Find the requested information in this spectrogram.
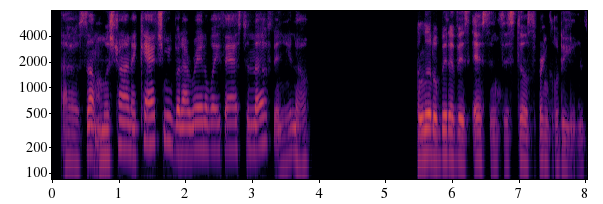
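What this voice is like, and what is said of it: Voice sounds a bit sick. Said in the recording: “Please excuse my voice. ... Every year, I normally get like dog sick. And I started feeling it this year.”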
